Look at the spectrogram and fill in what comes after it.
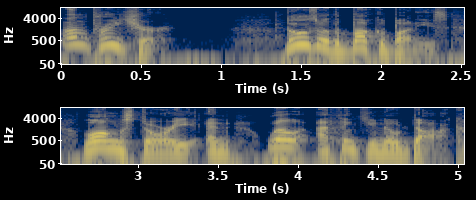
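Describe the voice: In a put-on character voice, a man speaks at a fairly high pitch with very wide pitch swings, vocal fry and a slightly mellow tone, on a very clean recording with a silent background. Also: moderate pace.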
